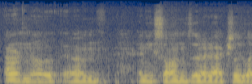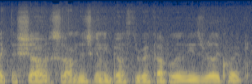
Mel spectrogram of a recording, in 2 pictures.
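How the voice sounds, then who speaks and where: A congested young man in his late teens, fighting a heavy cold, delivers fairly quick screen-recording commentary on his old music in a warm bass voice with fairly even intonation. He rambles casually, swears, and uses lots of fillers, with slight background noise behind him.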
